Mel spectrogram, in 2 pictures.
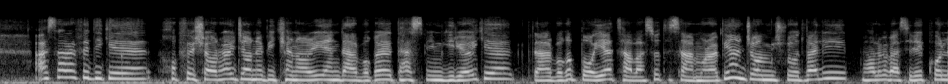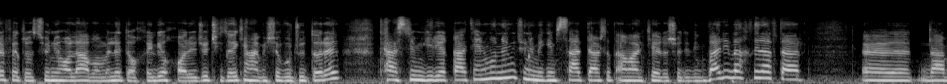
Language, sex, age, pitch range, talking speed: Persian, female, 30-49, 185-225 Hz, 170 wpm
